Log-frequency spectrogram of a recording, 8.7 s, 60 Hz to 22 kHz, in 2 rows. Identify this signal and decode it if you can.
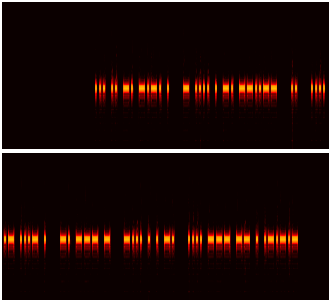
Morse code, heard as a keyed tone, about 46 wpm, 700 Hz. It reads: SINCE THEN, I HAVE NOT BEEN HOME.
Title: Sentences from Top 1000 Words - Review Part 1 - 45wpm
